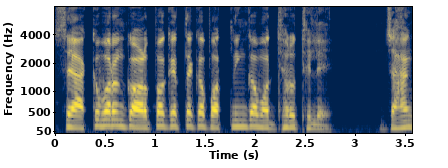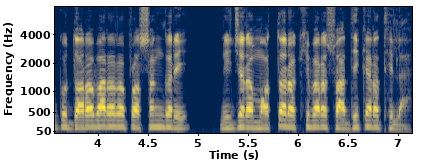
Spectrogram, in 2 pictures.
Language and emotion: Odia, neutral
